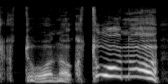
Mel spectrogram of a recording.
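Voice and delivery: insistent, escalating demand; urgent questioning. A narrator's reading. Young man gripping Ivan's hands, urgently asking who. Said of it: "прошептал молодой человек".

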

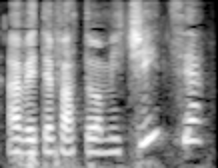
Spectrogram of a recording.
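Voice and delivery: a loud laugh, then a laughing question; bursting into laughter. A narrator's reading. Countess turns to the marchesa and Archer, laughing out loud. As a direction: laugh off the tears and tease them. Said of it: "scoppiò a ridere".

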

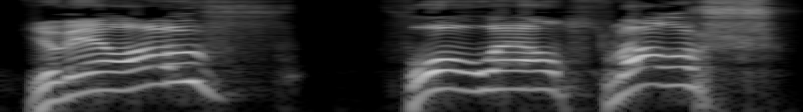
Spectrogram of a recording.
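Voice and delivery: very high, full-force drill order; shouted military command. A narrator's reading. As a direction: bellow orders to troops outside. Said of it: "rief er". (lauthals gebrüllter Kasernenhofbefehl)

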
